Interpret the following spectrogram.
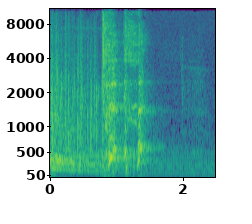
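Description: A man coughing: a drawn-out vocal sound, then a few rough coughs about a second in, as from someone with a cold.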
